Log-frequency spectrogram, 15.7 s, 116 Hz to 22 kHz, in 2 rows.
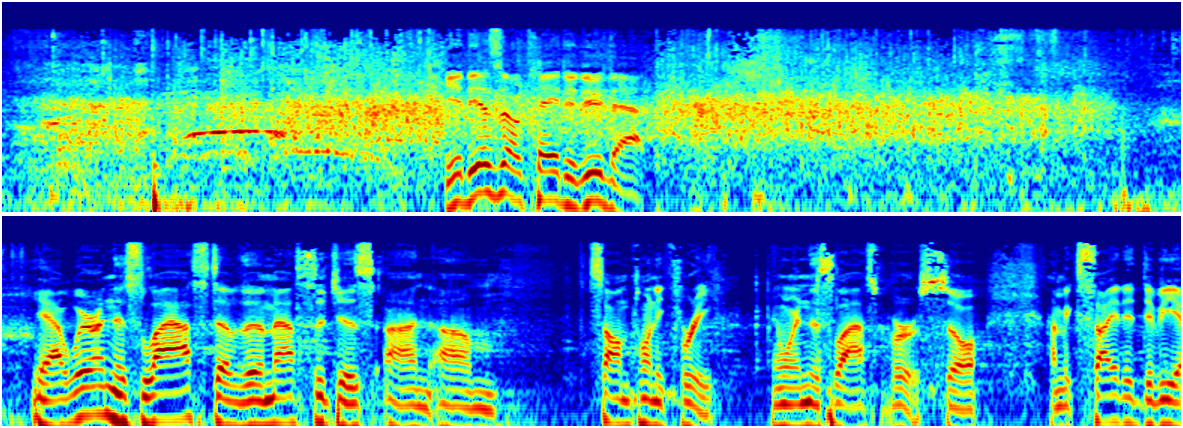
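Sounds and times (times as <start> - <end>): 
roomful of people clapping: 0.2 - 8.1
speech: 3.0 - 4.5, 8.1 - 15.7.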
